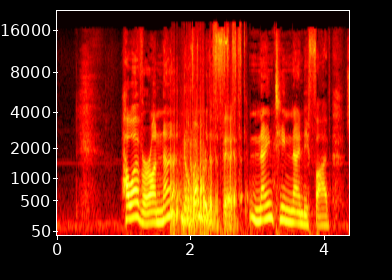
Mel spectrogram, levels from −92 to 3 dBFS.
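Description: Buffer tearing runs from 1.69 to 2.92 s. The playback write and read positions inside a ring buffer have slipped, so around a third of each buffer repeats speech from roughly a tenth of a second earlier. The hard joins give a robotic 46.9 Hz buzz, which fits a 1024-sample buffer.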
